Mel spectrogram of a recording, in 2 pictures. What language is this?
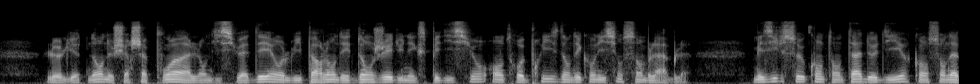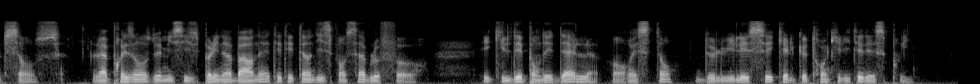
French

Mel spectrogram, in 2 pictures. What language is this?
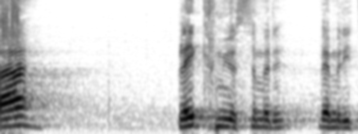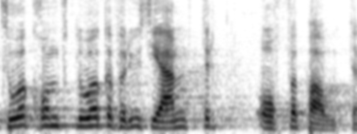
Swiss German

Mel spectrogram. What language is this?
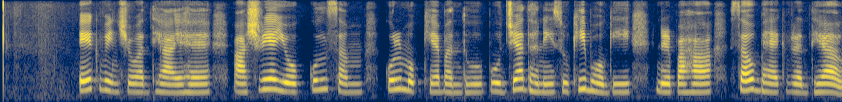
Sanskrit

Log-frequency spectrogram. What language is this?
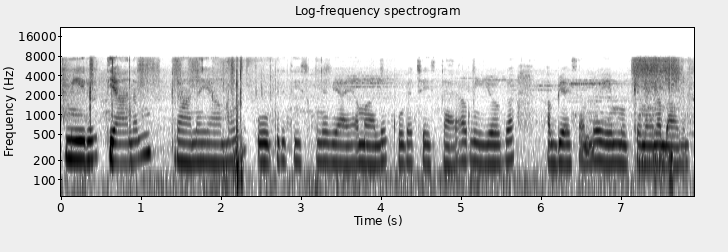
Telugu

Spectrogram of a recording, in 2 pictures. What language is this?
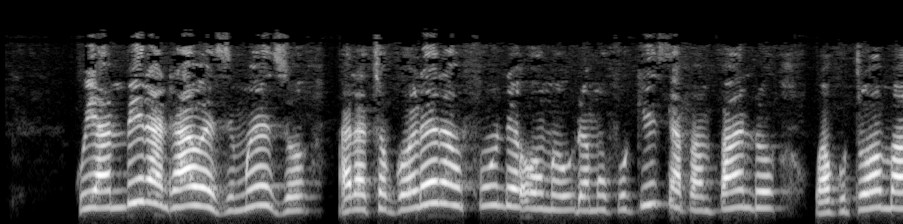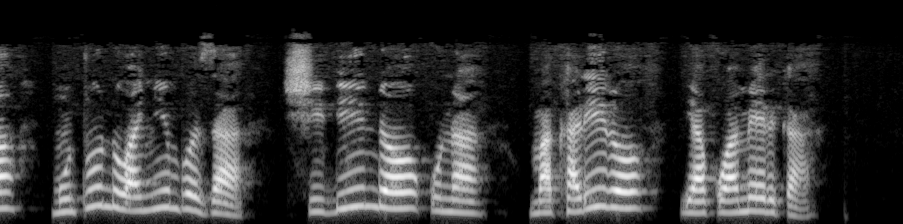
Nyungwe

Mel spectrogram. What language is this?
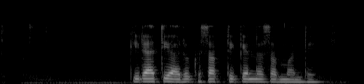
Nepali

